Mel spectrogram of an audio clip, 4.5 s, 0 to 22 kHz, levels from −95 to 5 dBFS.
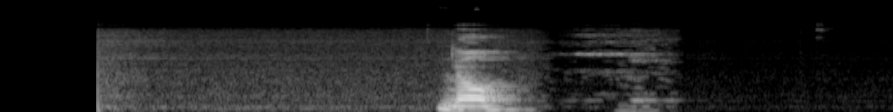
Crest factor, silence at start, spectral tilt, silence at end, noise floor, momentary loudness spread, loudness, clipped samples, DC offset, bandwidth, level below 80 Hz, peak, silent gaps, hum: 24 dB; 2.2 s; -7.5 dB/octave; 1.9 s; -78 dBFS; 28 LU; -17 LUFS; under 0.1%; under 0.1%; 7.8 kHz; -64 dBFS; -2 dBFS; none; none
